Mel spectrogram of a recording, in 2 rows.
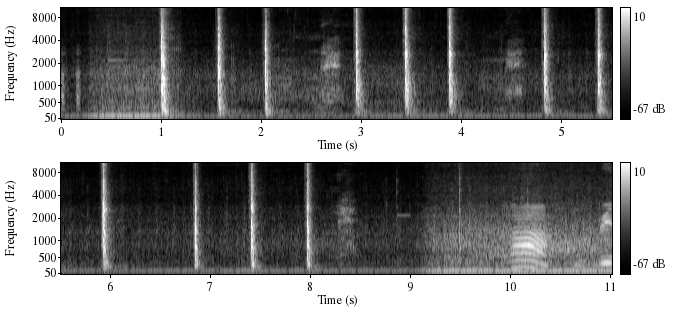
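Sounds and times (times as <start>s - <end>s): hammer striking brake drum: 1.0s - 2.2s, 2.9s - 4.1s, 4.8s - 6.2s.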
